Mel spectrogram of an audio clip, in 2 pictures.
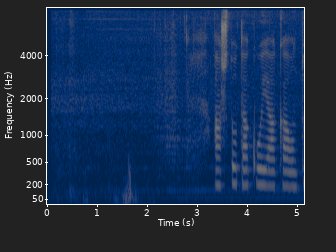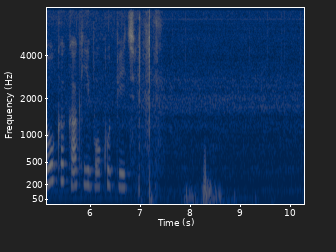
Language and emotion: Russian, neutral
